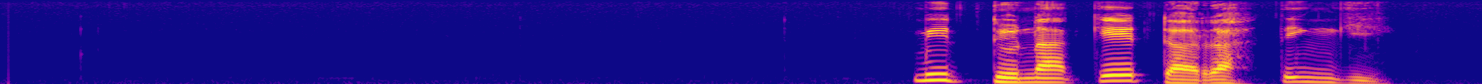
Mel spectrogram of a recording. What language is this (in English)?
Javanese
